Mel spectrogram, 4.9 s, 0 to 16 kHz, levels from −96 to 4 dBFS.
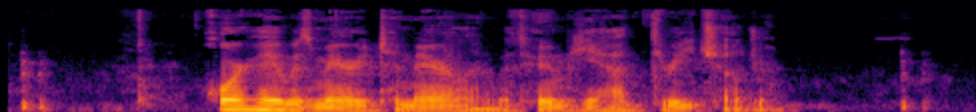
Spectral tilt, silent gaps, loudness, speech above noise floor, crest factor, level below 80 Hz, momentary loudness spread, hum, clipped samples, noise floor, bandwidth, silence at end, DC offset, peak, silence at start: -8.5 dB/octave; none; -20 LUFS; 42 dB; 20 dB; -36 dBFS; 20 LU; none; under 0.1%; -60 dBFS; 11.5 kHz; 0.35 s; under 0.1%; 0 dBFS; 0.1 s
